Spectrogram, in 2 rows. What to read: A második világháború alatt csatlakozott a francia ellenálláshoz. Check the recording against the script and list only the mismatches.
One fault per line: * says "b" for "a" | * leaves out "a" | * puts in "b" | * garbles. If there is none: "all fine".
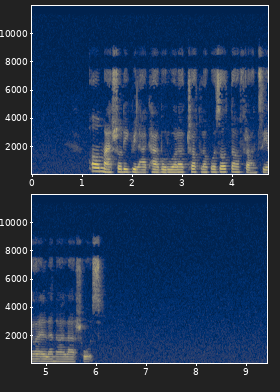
all fine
